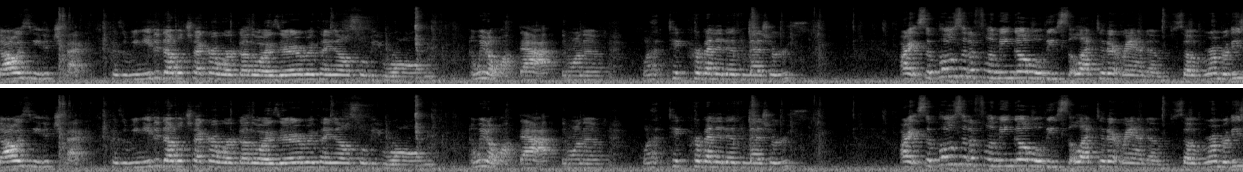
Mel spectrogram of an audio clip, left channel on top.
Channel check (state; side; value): normal; both; correlation 0.87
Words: always need to check, because we need to double check our work, otherwise everything else will be wrong. And we don't want that. We want to take preventative measures. All right, suppose that a flamingo will be selected at random. So remember,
